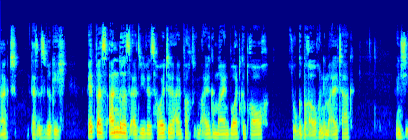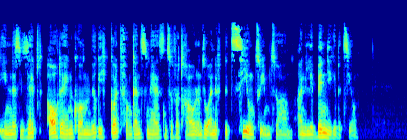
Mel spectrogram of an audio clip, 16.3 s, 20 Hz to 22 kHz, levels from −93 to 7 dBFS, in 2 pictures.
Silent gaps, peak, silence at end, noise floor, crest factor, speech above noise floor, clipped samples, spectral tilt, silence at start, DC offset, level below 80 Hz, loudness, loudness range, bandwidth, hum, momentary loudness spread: none; -6 dBFS; 1.05 s; -77 dBFS; 22 dB; 49 dB; under 0.1%; -4 dB/octave; 0 s; under 0.1%; -70 dBFS; -29 LUFS; 6 LU; 11.5 kHz; none; 13 LU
